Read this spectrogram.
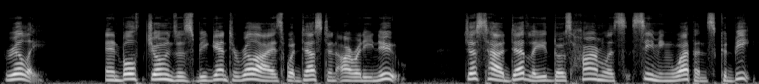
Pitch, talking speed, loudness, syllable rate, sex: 195 Hz, 150 wpm, -16 LUFS, 5.4 syllables/s, female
